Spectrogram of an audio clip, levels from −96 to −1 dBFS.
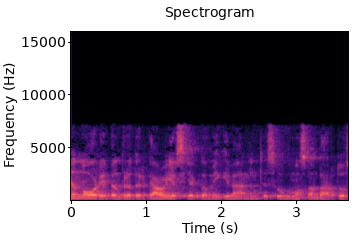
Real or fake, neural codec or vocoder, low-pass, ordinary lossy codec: fake; codec, 16 kHz, 4 kbps, X-Codec, WavLM features, trained on Multilingual LibriSpeech; 7.2 kHz; MP3, 48 kbps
